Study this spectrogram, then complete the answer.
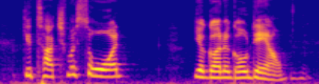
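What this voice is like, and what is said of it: Put-on East Coast American accent. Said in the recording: “I'm just gonna give everybody an East Coast accent.”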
